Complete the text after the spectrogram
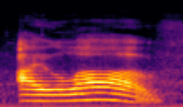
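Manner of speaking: I, love, books, evening stressed hardest. Lesson on which english words get stress: stress on i, love, books, evening. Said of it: "I'm stressing the person who's we're speaking about, I, um, the feeling, love".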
